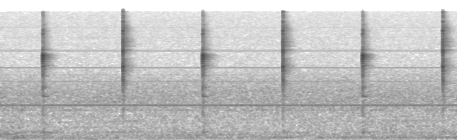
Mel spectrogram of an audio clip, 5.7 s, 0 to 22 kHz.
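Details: Citroën Berlingo 1.6 HDi (DV6 engine) after a glow-plug fault repair, glow plug relay tested via iCarsoft CR Pro, camera on the engine side: six sharp single clicks once a second, the relay now working and the test passing.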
